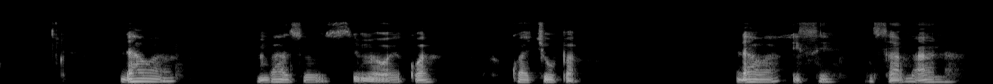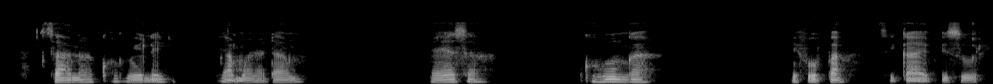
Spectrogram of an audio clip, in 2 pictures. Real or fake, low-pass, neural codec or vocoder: real; 7.2 kHz; none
